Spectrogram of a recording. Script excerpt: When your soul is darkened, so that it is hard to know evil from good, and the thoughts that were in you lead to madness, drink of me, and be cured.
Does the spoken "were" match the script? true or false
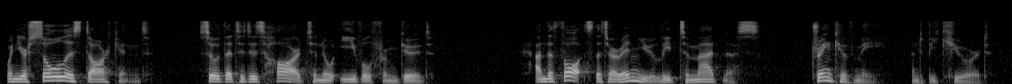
false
